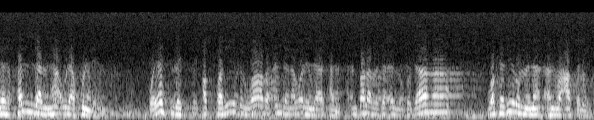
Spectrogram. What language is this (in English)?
Arabic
